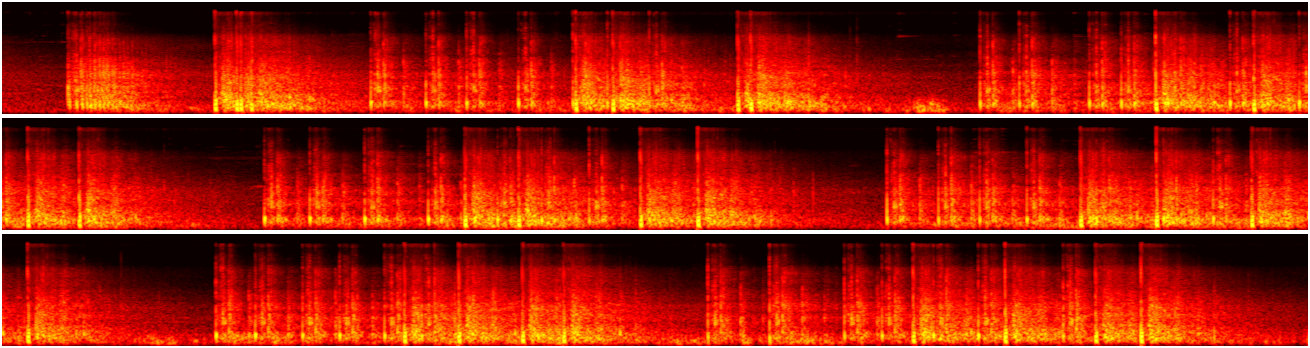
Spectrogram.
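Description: Aerial fireworks bursting in rapid volleys of sharp bangs and crackling, with short lulls every four to five seconds.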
